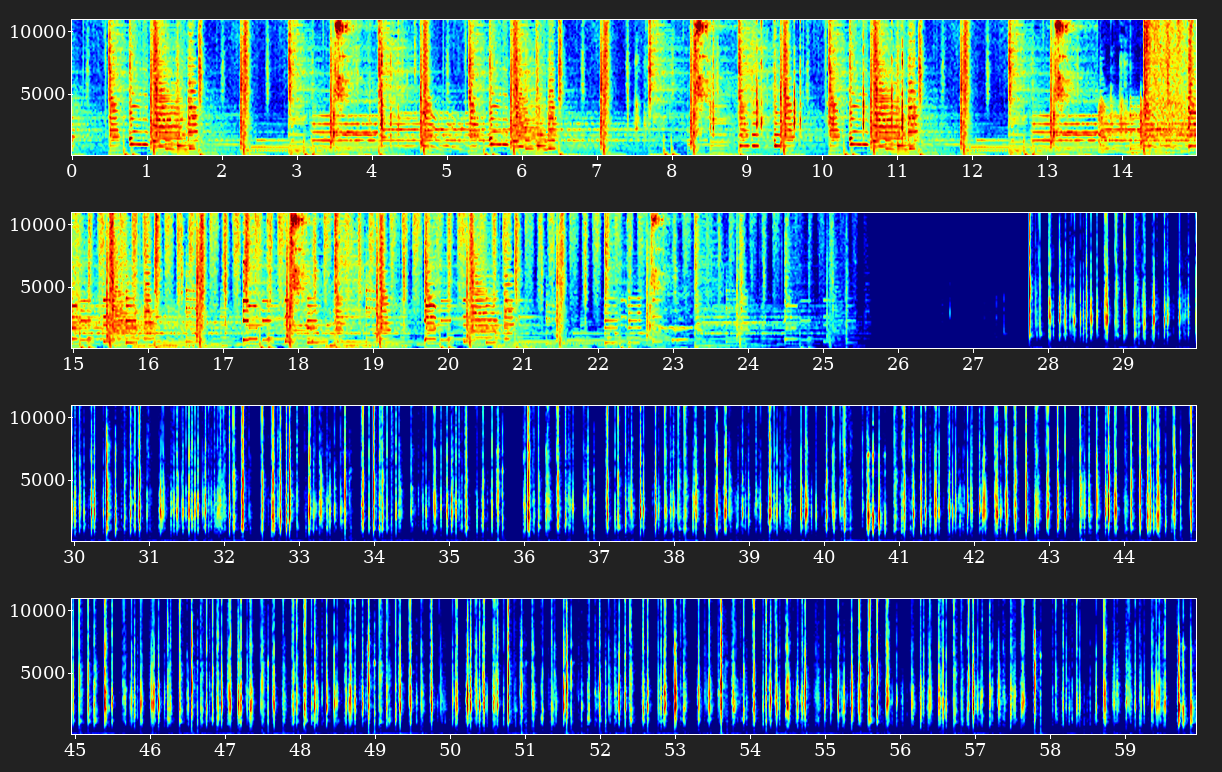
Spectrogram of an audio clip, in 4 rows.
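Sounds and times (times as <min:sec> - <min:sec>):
mechanical keyboard typing: 0:27.8 - 0:59.9.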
